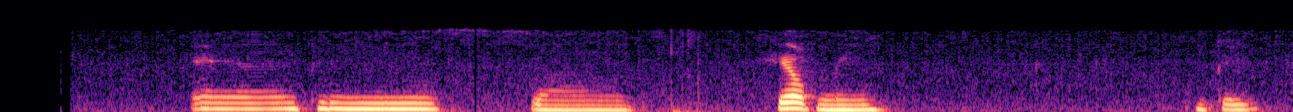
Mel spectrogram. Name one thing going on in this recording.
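A woman speaks slowly over an online call.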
